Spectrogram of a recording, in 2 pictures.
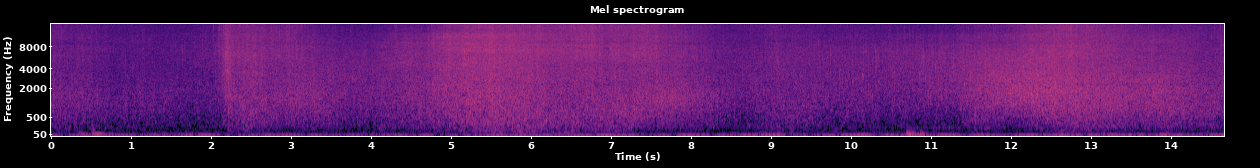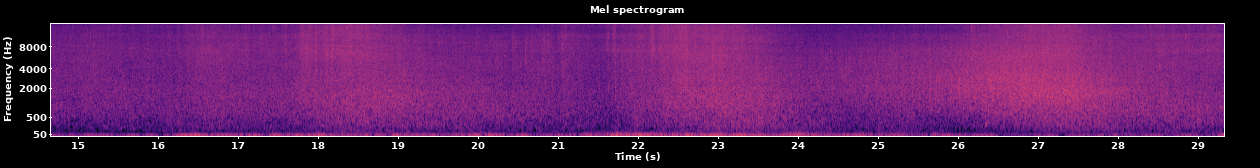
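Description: Ocean surf breaking and washing up the beach, the rush of each wave swelling and falling away every few seconds.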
